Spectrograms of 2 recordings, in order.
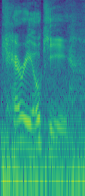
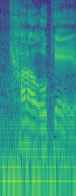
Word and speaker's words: karaoke: Okay, so these buildings here are a franchise for karaoke, and or karaoke as they pronounce it here.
